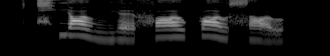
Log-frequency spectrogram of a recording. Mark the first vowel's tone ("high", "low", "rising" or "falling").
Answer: falling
